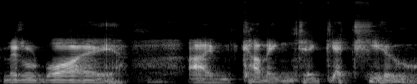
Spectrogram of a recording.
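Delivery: put-on old London menace. Shown as a demonstration. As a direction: creep up on the boy like a cockney villain. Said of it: "old sort of London accent's a bit like that".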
